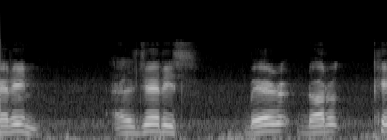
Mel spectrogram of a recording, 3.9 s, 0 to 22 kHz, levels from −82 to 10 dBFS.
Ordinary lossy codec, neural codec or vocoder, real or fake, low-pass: none; none; real; 7.2 kHz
